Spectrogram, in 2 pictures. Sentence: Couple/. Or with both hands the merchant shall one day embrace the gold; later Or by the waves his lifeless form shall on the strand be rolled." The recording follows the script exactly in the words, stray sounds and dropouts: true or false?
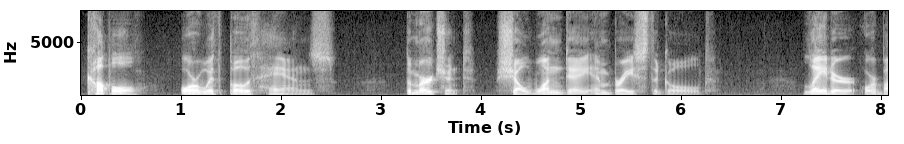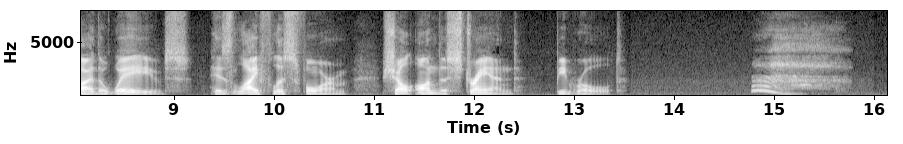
false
